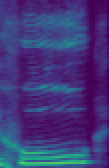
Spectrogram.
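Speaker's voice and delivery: high, blunt one-word "Who?". Retold or imitated. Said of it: "And [name] would say".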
